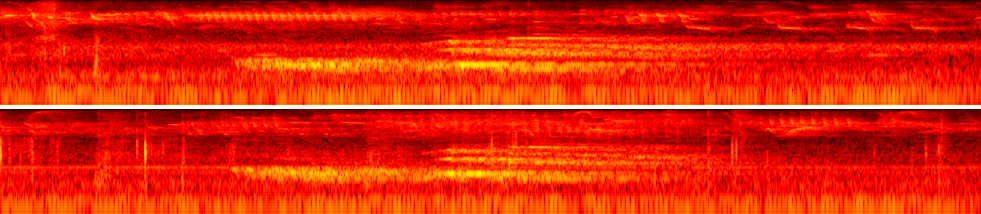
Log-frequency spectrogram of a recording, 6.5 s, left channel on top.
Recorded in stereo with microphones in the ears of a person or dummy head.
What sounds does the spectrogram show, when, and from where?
1.5 s laughter: 50° right (ahead or behind), 3.5 m; by 4.5 s 20° right (ahead or behind), 5.5 m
